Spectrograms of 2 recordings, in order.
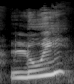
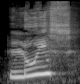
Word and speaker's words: Louis: France का राजा था लुई 16। बच्चों, यहाँ एक बात का खास ध्यान रखना, इसको गलती से भी लुईस 16 नहीं बोलोगे। क्या बोलोगे? लुई 16।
